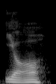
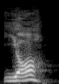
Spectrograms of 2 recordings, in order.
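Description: First: It is said quietly and softly. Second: It is said loudly and firmly.

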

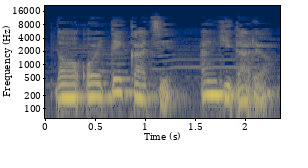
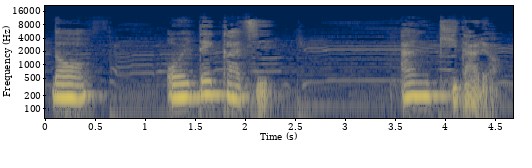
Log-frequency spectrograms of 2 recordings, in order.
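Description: First: It is spoken at a normal, faster pace. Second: It is spoken slowly and carefully. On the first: "正常速度" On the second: "那我们慢速再跟读一遍。"

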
